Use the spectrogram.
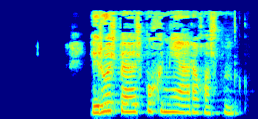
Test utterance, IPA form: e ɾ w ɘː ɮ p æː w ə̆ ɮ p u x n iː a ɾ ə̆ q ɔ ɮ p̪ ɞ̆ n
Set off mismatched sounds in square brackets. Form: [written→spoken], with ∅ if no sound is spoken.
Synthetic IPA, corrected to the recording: e ɾ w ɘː ɮ p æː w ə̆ ɮ p u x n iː a ɾ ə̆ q ɔ ɮ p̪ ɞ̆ n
